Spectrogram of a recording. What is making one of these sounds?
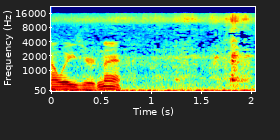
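Water sprays in a hissing jet onto a metal roof.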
